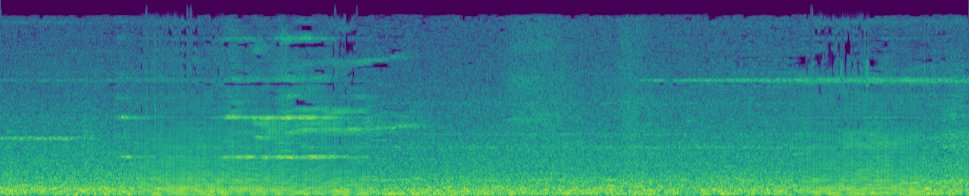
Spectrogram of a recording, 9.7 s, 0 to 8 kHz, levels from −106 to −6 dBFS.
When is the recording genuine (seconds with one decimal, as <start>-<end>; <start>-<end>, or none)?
0.0-1.4; 3.7-8.0; 9.2-9.7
